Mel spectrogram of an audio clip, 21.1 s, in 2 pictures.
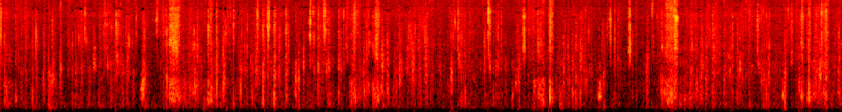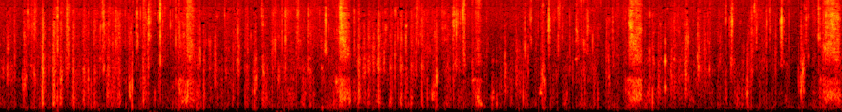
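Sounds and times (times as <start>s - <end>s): sharp mouth clicks: 0.0s - 13.1s, 13.7s - 21.0s
wet chewing and lip-smacking: 0.0s - 21.0s.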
